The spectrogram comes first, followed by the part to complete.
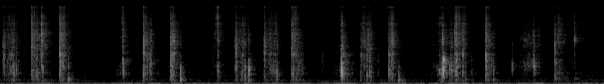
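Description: A tarot deck shuffled by hand, overhand style: an uneven run of quick, crisp card flicks, several a second.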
